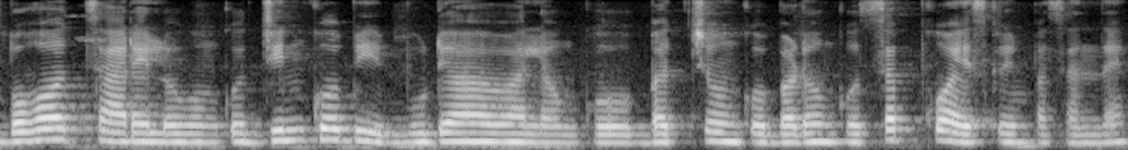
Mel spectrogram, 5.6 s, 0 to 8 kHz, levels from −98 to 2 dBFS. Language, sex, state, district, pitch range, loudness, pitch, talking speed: Hindi, female, Punjab, Pathankot, 165-190 Hz, -16 LUFS, 175 Hz, 180 wpm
